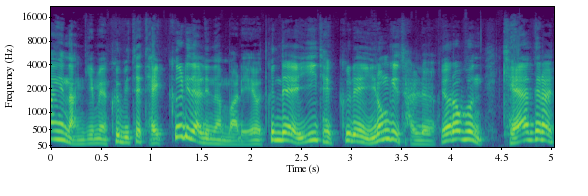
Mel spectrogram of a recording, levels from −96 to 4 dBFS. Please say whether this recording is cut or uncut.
cut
